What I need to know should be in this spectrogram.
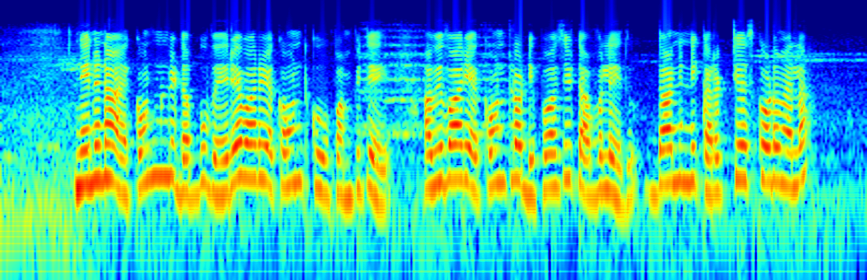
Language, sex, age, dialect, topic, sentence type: Telugu, female, 46-50, Utterandhra, banking, question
